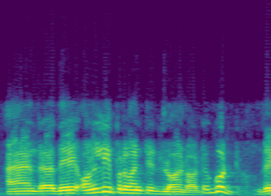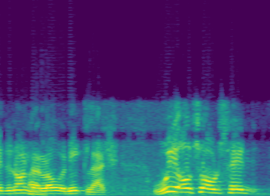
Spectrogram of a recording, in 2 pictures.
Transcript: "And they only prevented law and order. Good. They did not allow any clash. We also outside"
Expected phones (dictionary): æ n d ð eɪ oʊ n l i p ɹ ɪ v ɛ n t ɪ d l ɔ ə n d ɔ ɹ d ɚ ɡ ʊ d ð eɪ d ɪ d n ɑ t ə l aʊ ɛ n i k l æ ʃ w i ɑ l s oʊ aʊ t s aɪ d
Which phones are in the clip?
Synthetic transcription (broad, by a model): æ n d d eɪ oʊ n l i p ɹ ɪ v ɛ n t ɪ d l ɔ ə n d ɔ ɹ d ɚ ɡ ʊ d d eɪ d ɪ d n ɑ t ə l aʊ ɛ n i k l æ ʃ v i ɑ l s oʊ aʊ t s aɪ d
